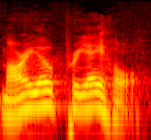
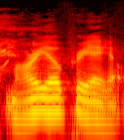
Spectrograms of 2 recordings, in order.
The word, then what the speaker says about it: Mario Priego: Yeah, how do you pronounce his last name? Mario Priego. Okay. Mario Priego.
